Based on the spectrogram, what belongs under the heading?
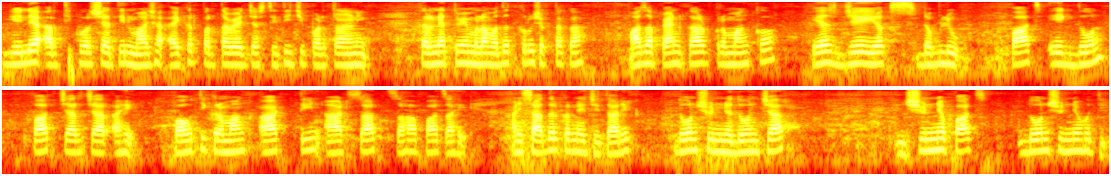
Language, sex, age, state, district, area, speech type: Marathi, female, 45-60, Maharashtra, Nanded, rural, read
